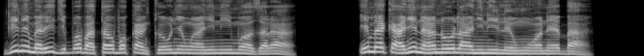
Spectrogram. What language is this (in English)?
Igbo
